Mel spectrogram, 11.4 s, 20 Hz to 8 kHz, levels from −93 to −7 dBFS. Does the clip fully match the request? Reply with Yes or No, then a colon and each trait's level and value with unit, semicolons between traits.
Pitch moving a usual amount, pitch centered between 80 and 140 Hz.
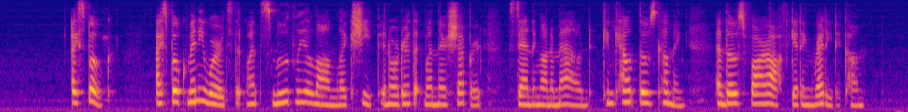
No: average, 3.8 semitones; very high, 250 Hz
